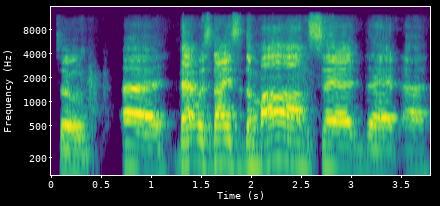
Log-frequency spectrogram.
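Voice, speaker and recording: A man hosting a casual chat, telling news stories in a relaxed, chatty way with plenty of fillers. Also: a little high, takes it slowly, reverberant. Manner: chatty storyteller with frequent fillers. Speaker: host.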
